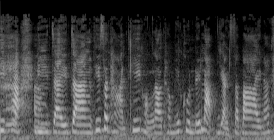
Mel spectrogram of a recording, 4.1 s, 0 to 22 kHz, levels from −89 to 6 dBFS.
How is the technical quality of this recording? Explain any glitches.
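The quality is compromised by plainly audible lossy compression throughout. The speech sounds dull, with a gurgling, granular texture. Nothing is present above 14.4 kHz. This is likely MP2 compression at a low rate, around 80 kbps. Upper sub-bands drop out and flicker, and the remaining bands are coarsely quantised.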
